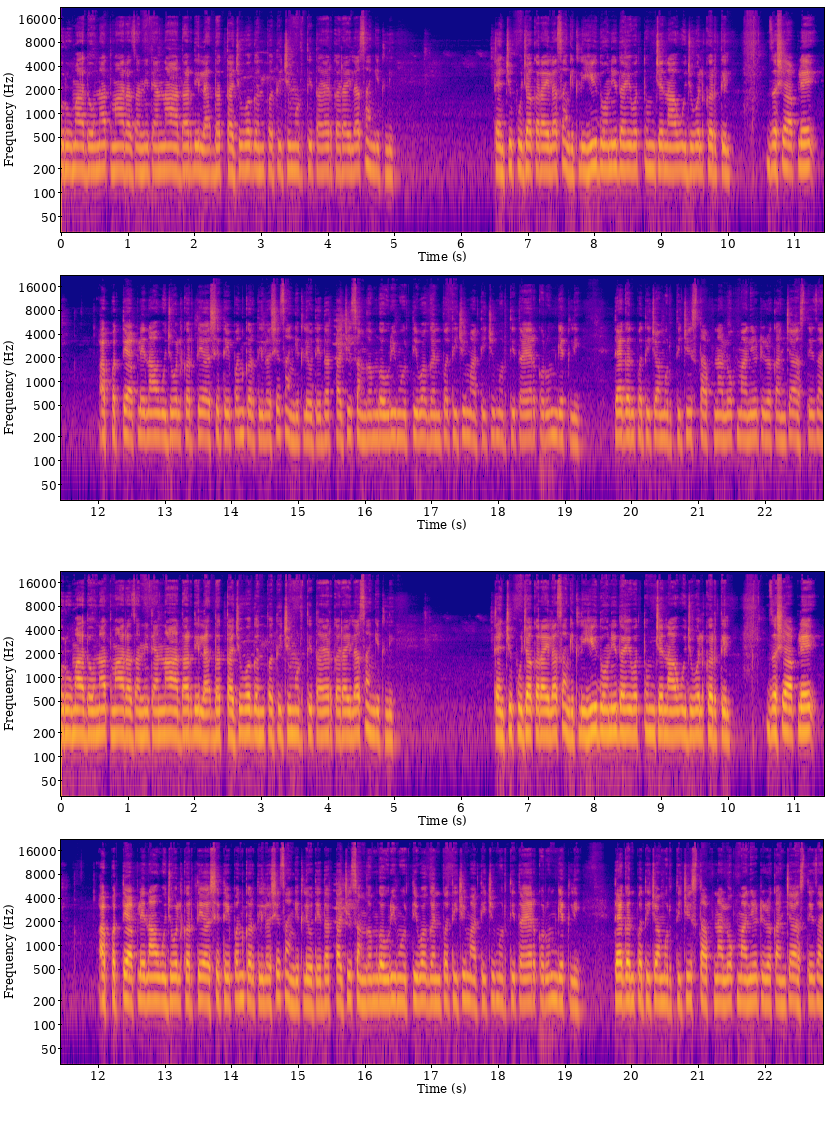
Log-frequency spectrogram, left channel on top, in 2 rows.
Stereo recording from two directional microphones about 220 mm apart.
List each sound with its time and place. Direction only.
0.0 s speech: 15° right (ahead or behind)
6.5 s speech: 15° right (ahead or behind)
